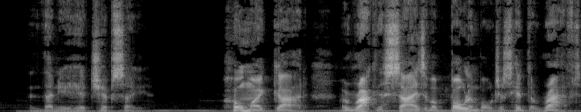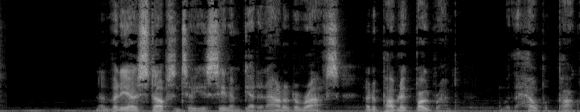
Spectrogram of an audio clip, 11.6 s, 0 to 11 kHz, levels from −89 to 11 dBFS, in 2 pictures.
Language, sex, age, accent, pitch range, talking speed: English, male, 30-49, British, 105-135 Hz, 220 wpm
